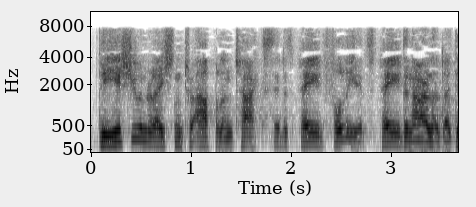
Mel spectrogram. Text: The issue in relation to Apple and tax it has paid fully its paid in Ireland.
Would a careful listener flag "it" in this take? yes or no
no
